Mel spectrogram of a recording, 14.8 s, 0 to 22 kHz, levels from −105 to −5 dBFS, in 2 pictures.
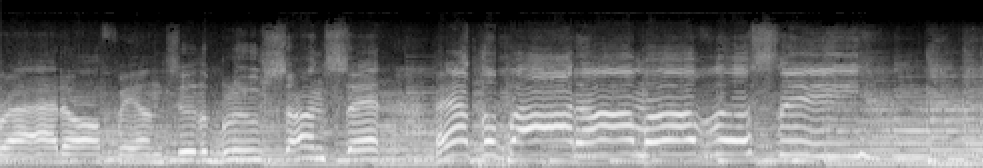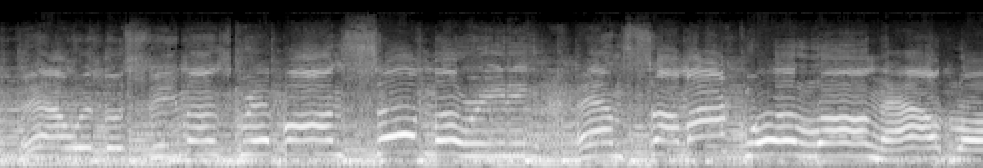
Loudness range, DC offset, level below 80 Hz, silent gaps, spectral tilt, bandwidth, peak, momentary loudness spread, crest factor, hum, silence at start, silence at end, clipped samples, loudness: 2 LU; 0.4%; -48 dBFS; none; -8 dB/octave; 9.6 kHz; -2 dBFS; 4 LU; 12 dB; none; 0 s; 0 s; under 0.1%; -14 LUFS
